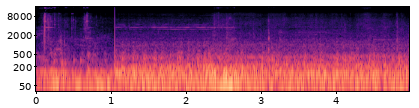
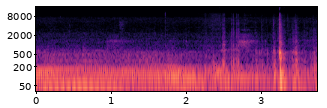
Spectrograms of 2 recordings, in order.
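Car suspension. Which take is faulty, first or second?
first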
